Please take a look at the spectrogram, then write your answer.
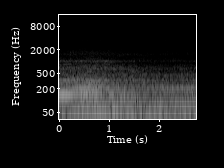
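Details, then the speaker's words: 1999 Toyota Land Cruiser 100 series with a rusted-through OEM muffler, before replacement, heard in the cabin with doors closed. A loud, boomy exhaust drone with heavy resonance at certain frequencies. "Nice and loud. Not quite as loud as a straight piped vehicle, but it is obnoxious and it sounds terrible."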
